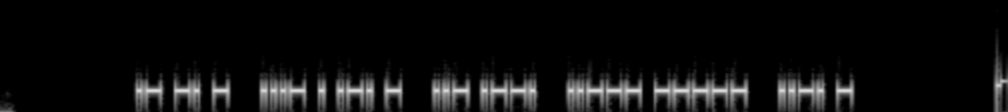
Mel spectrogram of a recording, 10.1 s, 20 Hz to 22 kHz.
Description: Morse code, heard as a keyed tone, about 25 wpm, 700 Hz. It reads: ANT VERT UP 20 FT
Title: Practice QSO - Exchange 2 - Info - 25wpm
